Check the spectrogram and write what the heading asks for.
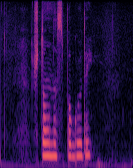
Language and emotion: Russian, neutral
